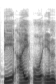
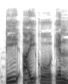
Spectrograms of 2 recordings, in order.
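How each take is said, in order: Both takes have the same delivery.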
